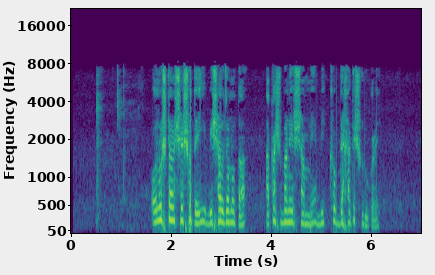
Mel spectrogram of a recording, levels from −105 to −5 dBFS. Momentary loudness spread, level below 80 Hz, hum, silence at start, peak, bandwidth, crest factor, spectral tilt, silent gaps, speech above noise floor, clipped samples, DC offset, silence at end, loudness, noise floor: 18 LU; -56 dBFS; none; 0.5 s; -10 dBFS; 8.2 kHz; 18 dB; -4 dB/octave; none; 42 dB; under 0.1%; under 0.1%; 0.85 s; -27 LUFS; -69 dBFS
